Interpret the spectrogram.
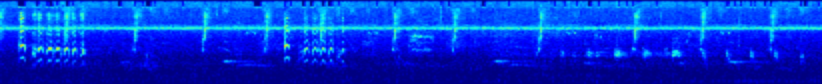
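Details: Lineated woodpecker in Brazil giving two quick bursts of about six loud, sharp, even notes, a few seconds apart, over a steady high insect drone and scattered faint ticks.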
